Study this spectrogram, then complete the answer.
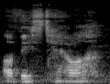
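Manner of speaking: out of breath from the climb; puffing between phrases, winded; breathless at high altitude. Real, not acted. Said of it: "I'm out of breath from climbing up here".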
